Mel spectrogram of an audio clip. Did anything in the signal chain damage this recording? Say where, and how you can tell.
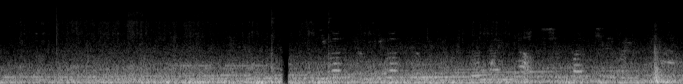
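Yes. From 0.57 s to 4.59 s there is a doubled audio track: a full-band copy, about as loud as the original, trails by roughly half a second, with no decay or room colour, and starts and stops abruptly. The likely cause is a second, slower capture path or an edit holding two misaligned copies. On the waveform every event reappears shifted; the spectrogram shows each pattern duplicated side by side.

At 2.81 to 2.90 s a burst of packet loss on the network path breaks the sound. The receiver filled 64 ms by extending the last sound and turning it down, then resumed with 60 ms missing. The spectrogram shows a smeared band dimming, then a hard jump to new content.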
